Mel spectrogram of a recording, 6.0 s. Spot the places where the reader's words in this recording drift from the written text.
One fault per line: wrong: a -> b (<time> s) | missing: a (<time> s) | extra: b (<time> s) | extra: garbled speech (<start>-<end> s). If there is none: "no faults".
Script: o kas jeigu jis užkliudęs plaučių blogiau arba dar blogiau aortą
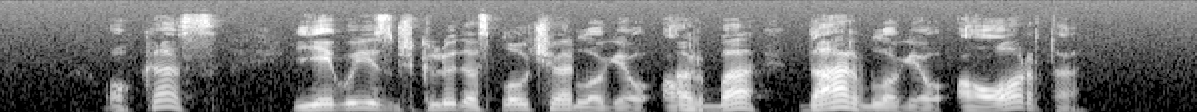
no faults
